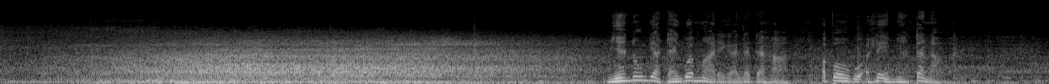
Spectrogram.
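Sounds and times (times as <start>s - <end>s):
J-8 jet fighter accelerating along a runway at full thrust: 0.0s - 6.0s
speech: 6.1s - 9.7s.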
